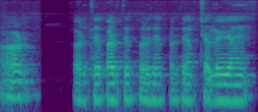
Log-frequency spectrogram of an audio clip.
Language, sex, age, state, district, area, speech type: Hindi, male, 30-45, Bihar, Samastipur, urban, spontaneous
